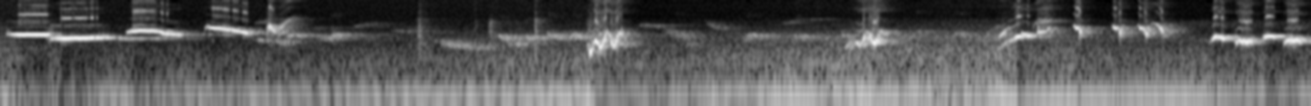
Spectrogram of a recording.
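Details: White-rumped shama lure song meant to make other shamas answer: loud clear whistles and chirps opening, then scattered bursts of notes over faint background hiss.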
